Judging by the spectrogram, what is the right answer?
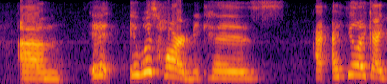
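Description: A woman speaks in an American accent with a bright, sharp tone. Her voice is high-pitched and her intonation lively. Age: 40s. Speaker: professional triathlete. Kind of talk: casual interview. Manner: hesitant, many fillers.

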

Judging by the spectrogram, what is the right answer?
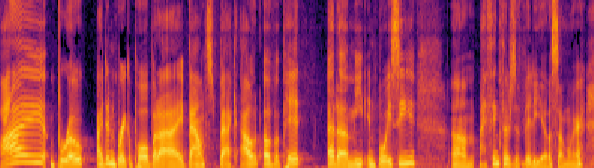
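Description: Recorded very cleanly against a silent background, with a dry, close sound and no echo, a woman with an American accent speaks at a moderate pace, her pitch swinging very widely, with vocal fry. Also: medium pitch for a woman. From Chicago suburbs, Illinois. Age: 30s. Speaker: HVAC technician. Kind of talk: casual chat. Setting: studio.

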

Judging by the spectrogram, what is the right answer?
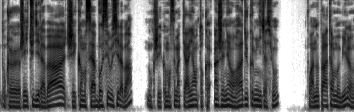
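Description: A man's fairly low voice at a very fast pace, fairly even in intonation and very even in loudness, dry and close with no echo on a very clean recording with a silent background. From mixed: Iraq, England, US, France from age 10. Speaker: product leader. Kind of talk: podcast interview.

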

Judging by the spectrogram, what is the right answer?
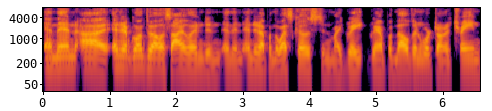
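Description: A man with an American accent and an unremarkable speaking voice talks at a fairly quick pace, with a fairly high pitch and fairly even intonation. The sound is dry and close with no echo, over a quiet background. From California. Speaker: economist and podcast co-host. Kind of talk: casual chat. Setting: remote recording from New York.

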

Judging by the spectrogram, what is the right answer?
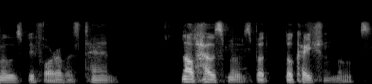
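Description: A man talks at a moderate pace, in a dry, close sound with no echo. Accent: Irish. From Ireland. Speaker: architect. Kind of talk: interview. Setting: remote call.

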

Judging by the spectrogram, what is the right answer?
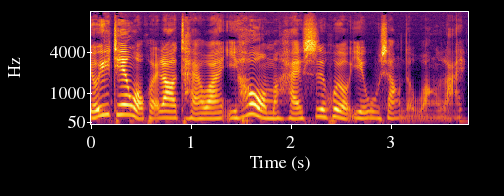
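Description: Here is a woman at medium pitch. Her intonation is lively. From Taiwan, Tainan. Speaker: car company marketing manager. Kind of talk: interview. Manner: storytelling, animated with laughs.

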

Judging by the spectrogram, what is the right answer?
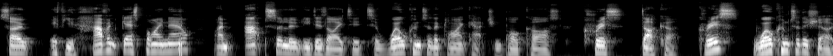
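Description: Speaking at a moderate pace, a man with a normal speaking voice and fairly high pitch uses lively intonation. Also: very clean recording, silent background. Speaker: podcast host and business coach. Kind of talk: interview.

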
